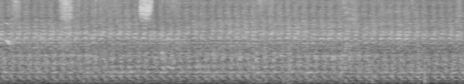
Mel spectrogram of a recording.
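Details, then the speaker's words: Diesel motorhome stored three to five years, hand-pumping fuel while cranking: continuous uneven starter churn with no sign of firing; starter stuck engaged and wouldn't disengage even with key off, crank no start. "Okay, we tried to crank it, but the starter is stuck and didn't want to disengage with the from the engine even when I turn off the the key."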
